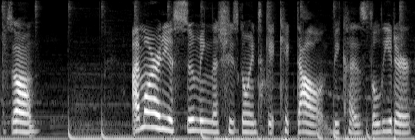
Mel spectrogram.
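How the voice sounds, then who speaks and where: A woman speaks with a fairly high pitch. Music plays in the background. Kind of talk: casual rant to camera. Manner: upset, emphatic.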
